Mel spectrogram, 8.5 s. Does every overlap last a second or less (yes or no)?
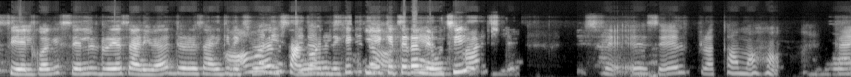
no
